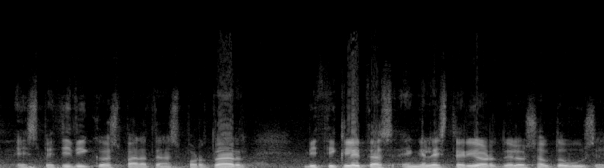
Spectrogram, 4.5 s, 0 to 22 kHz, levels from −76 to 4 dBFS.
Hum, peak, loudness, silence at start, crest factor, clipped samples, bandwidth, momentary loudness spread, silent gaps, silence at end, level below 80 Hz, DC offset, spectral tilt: none; -4 dBFS; -20 LUFS; 0 s; 14 dB; under 0.1%; 13.5 kHz; 8 LU; none; 0 s; -44 dBFS; under 0.1%; -6.5 dB/octave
